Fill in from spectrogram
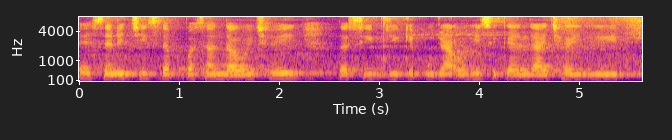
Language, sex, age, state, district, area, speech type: Maithili, female, 45-60, Bihar, Sitamarhi, rural, spontaneous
